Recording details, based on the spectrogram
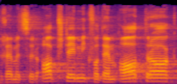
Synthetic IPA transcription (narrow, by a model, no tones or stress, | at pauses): χœmət͡suɾʔɑpʃtɪmːɪkfɔdɛmʔaːt̪ɾaːk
